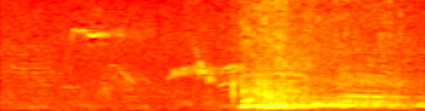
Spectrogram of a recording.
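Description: California sea lion barking once: a loud, pitched call starts just over a second in and fades within about a second.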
